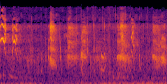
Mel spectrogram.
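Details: Indian ringneck parrot calling while eating at a daily terrace feeding: harsh, broadband squawks in short bursts about every half second, with faint chirps and low rumbling background noise.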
